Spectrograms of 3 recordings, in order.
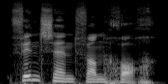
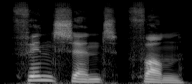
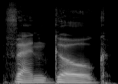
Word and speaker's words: Vincent van Gogh: duchies say Vincent f fincent f there is a light emphasis on the very first syllable of his first name fin sent f and please please do not pronounce it as van goog just keep trying that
